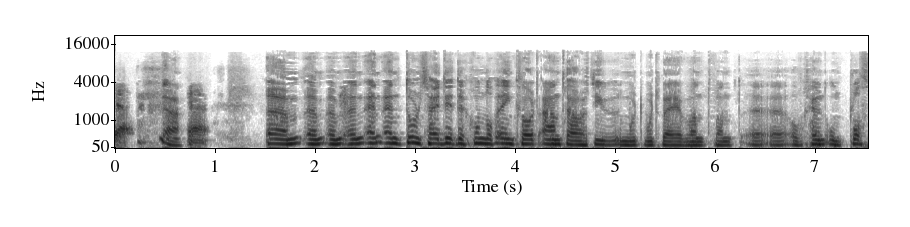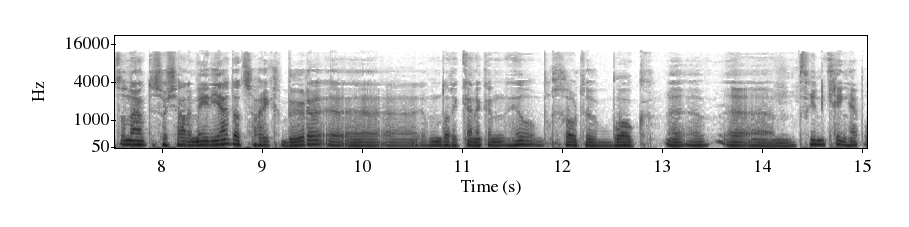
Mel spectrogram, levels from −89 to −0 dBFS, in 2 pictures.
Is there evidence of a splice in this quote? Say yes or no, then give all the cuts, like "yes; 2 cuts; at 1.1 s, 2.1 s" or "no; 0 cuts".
yes; 2 cuts; at 3.4 s, 5.0 s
